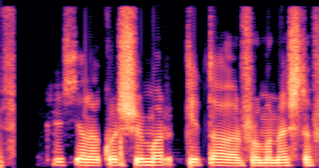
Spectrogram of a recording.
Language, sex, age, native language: Icelandic, male, 12, Icelandic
